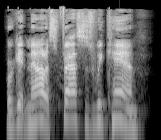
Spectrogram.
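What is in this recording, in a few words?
citizen evac ok, female; vo; npc; source engine; episodic; episode 1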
